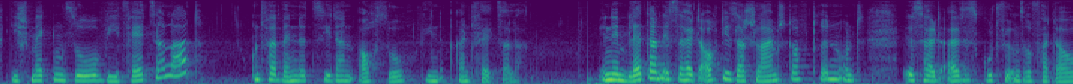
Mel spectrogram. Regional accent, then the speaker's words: Hannover, Lower Saxony, Germany; born there; geboren in Hannover. Dann sind wir aufs Land gezogen und wir sind eine Großfamilie gewesen und wir haben mitten im Wald gewohnt

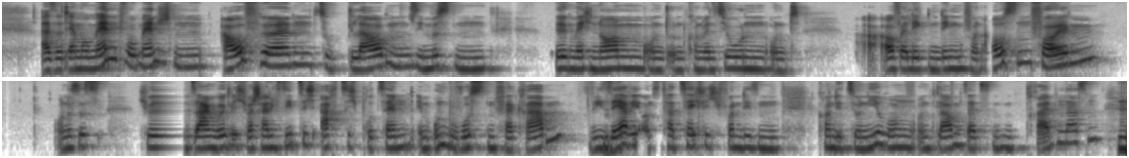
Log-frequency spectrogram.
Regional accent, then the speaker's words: Baden-Württemberg, Germany; Also ich bin im Schwarzwald aufgewachsen, also sehr naturverbunden

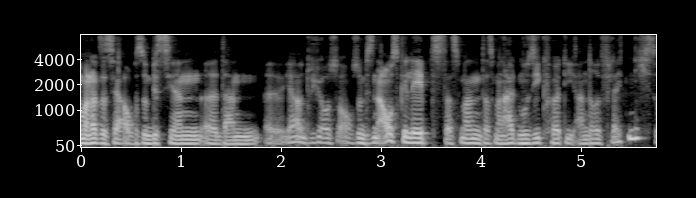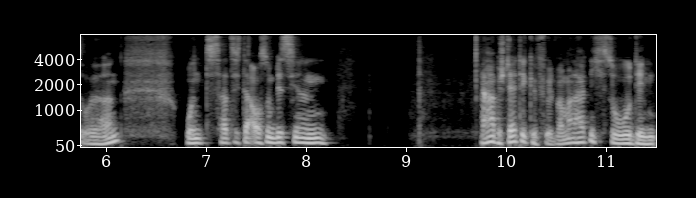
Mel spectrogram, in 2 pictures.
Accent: Bonn, North Rhine-Westphalia, Germany; ich komme ja aus Bonn, da bin ich ja geboren worden

